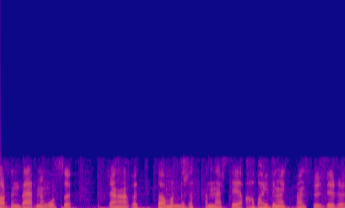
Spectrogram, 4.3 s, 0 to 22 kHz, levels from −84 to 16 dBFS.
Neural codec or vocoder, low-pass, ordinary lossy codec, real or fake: none; 5.4 kHz; Opus, 16 kbps; real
